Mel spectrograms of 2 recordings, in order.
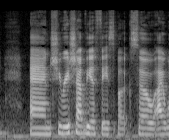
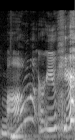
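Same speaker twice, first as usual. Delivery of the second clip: acted wonder; 12 semitones higher, 15 dB louder than usual. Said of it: "I was like".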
